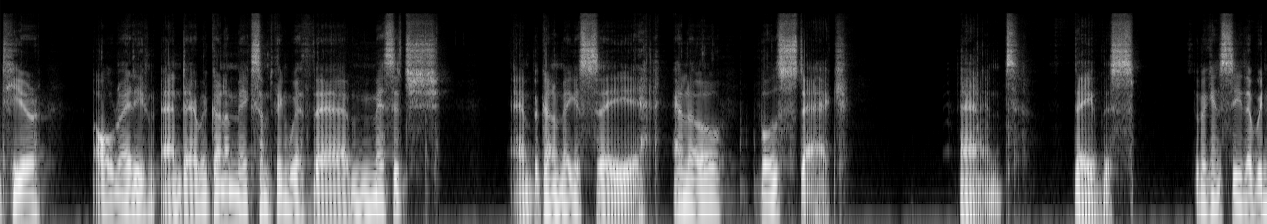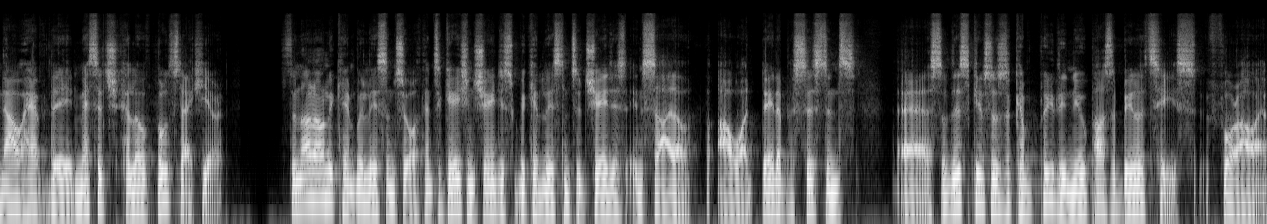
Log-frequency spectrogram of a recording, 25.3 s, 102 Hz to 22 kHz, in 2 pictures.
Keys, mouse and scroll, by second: 2.2-4.0 typing, 4.1 Tab, 4.3 Tab, 6.2-8.6 typing, 9.7 click, 13.0-14.1 drag, 14.4-17.8 drag.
